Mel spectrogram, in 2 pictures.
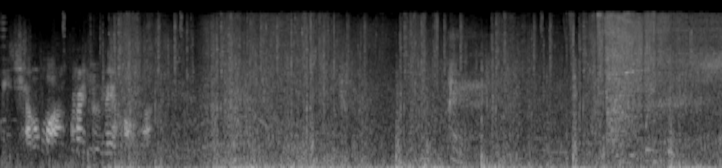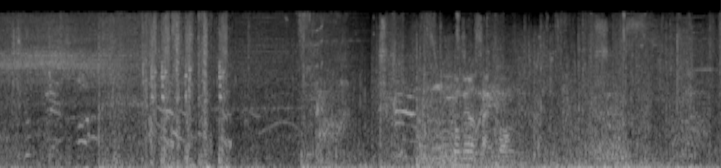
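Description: Gunfire rattles rapidly with heavy booms.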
